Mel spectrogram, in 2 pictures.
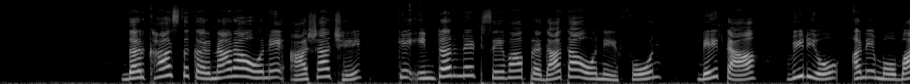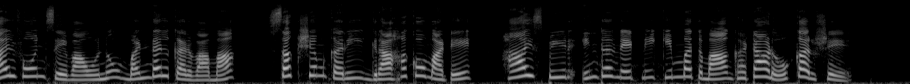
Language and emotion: Gujarati, neutral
